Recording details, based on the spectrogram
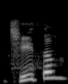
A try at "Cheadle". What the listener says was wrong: There's no T in there.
